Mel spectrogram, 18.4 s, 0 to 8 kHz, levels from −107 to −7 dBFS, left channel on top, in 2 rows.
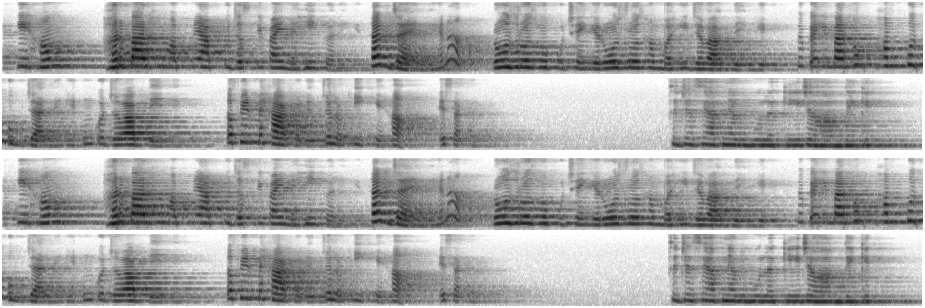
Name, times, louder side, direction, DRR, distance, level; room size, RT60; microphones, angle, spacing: voice 1, 0.2-0.6 1.0-4.6 4.9-7.6 8.1-11.0 11.5-13.2 13.6-14.0, left 1 dB, 15° left, 6 dB, 1.1 m, -27 dB
voice 2, 15.9-17.9, equal, 35° right, 4 dB, 2.3 m, -29 dB
22.0 x 19.5 x 6.0 m, 1.4 s
head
